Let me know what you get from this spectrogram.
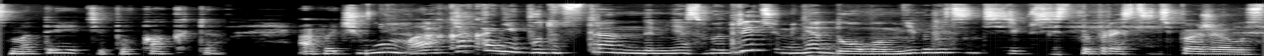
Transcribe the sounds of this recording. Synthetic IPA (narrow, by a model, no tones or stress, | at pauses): smɐt̪ɾʲetʲipəkakt̪ə | ɐpət͡ɕɪmumaakakɐnʲibud̪ʊt̪st̪ɾanːənəmʲɪnʲasmɐt̪ɾʲetʲʊmʲɪnʲad̪o̞məmnʲebudʲɪt̪ɪnʲtʲɪlʲɪpʲsʲist̪əpɾɐsʲtʲi̥tʲɪ̥pɐʐɑlˠʊst̪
